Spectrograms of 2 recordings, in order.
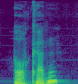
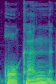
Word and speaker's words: Håkan: le, le, le A avec un petit rond, qui, est le premier A de son, de son prénom, avec un petit rond euh, au-dessus, là, qu'on voit dans les lettres suédoises, ça, se prononce O. Alors, ça, donne quelque chose comme Okan Lindquist.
